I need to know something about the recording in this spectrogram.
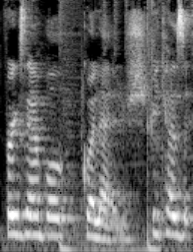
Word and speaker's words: collège: When it's at the end of a word after a consonant, it is not going to be pronounced. For example, collège.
